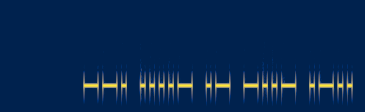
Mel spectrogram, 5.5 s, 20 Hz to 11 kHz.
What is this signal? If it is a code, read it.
Morse code, heard as a keyed tone, about 17 wpm, 700 Hz. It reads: G4AXL
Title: DXCC-100 Call Signs - 5 Characters - Repeated 3x - 17wpm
